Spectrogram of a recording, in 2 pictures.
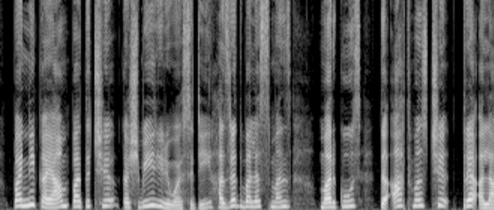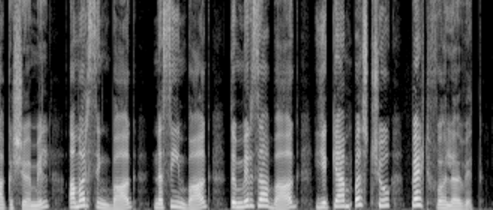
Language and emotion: Kashmiri, neutral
